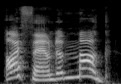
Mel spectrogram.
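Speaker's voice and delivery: showman's big reveal; triumphant reveal. Acted. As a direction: announce it like a grand prize.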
